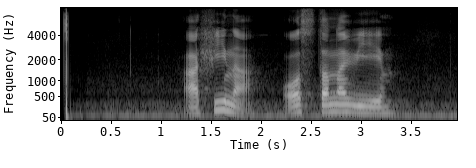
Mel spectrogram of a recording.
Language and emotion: Russian, neutral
